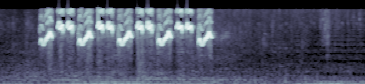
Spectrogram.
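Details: Active cinereous tit song for tutoring others: about two seconds of rising sweeps alternating with doubled high whistles, cut off abruptly into near silence with faint rumbling.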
